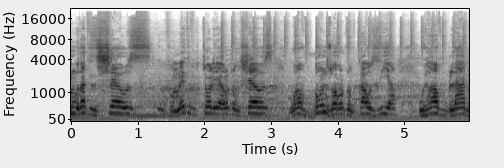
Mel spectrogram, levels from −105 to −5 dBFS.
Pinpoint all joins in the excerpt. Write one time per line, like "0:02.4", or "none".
0:01.4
